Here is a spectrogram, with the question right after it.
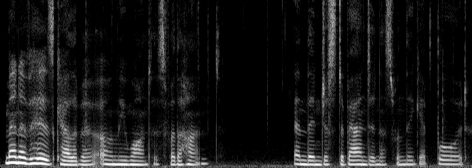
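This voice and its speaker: A woman playing a seductive, protective vampire countess in an intimate ASMR roleplay, speaking tenderly and teasingly with a soothing, soft-dominant manner. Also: mid-range voice, steady tone, moderate pace, natural voice. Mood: bitter, protective. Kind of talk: intimate ASMR roleplay, scripted character acting.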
